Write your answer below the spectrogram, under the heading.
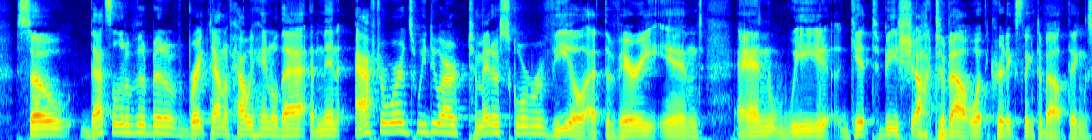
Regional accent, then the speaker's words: North Carolina, United States; accent: twang; if our twangs are slowly slipping out, then you might figure out that we're from North Carolina

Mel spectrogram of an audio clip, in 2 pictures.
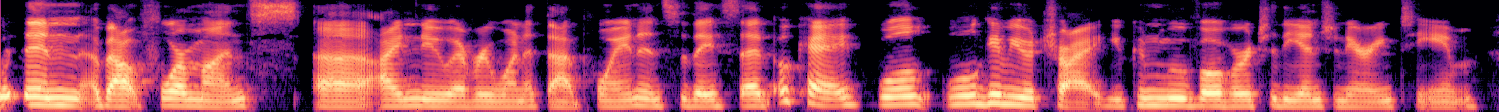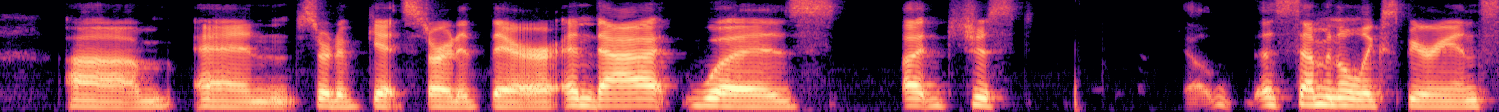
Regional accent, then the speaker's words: Seattle, Washington, United States; moved away as an adult; also born or lived in San Francisco; I'm also from Seattle originally

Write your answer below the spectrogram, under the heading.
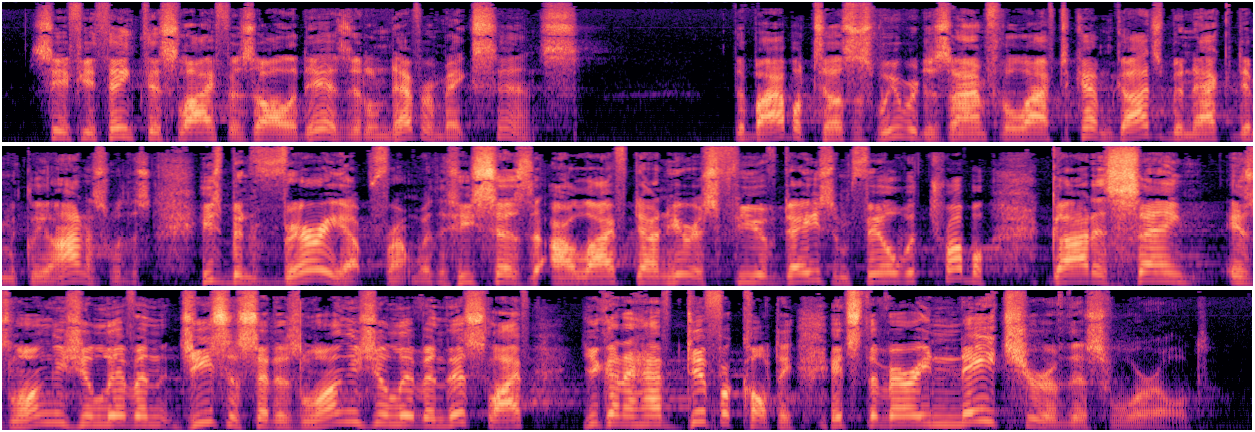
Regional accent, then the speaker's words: South Texas, United States; When I was a kid growing up in South Texas

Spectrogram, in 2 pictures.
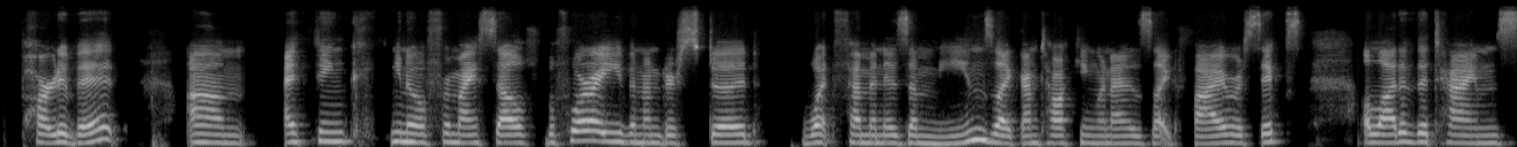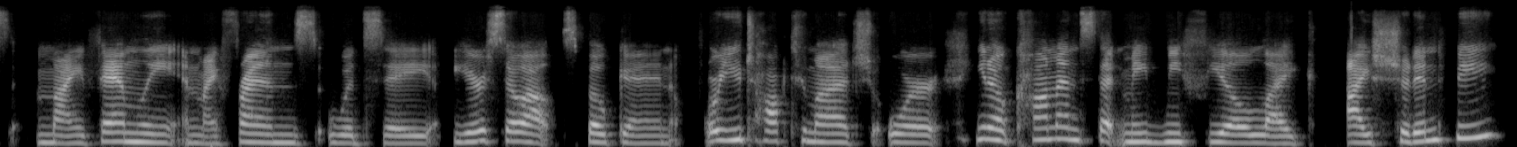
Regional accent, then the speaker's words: New York City, New York, United States; moved away; I spent the first few years of my life, like, I grew up in Brooklyn, New York

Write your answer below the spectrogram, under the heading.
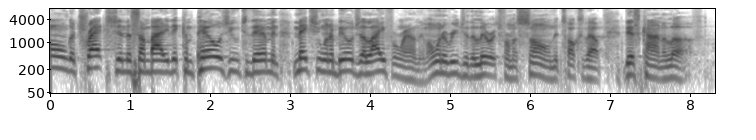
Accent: Dallas, Texas, United States; now in Atlanta, United States; I grew up in Dallas, Texas.

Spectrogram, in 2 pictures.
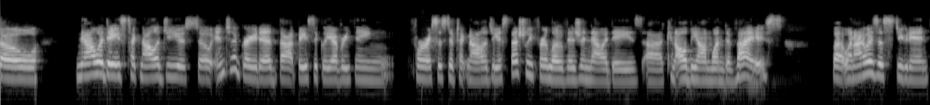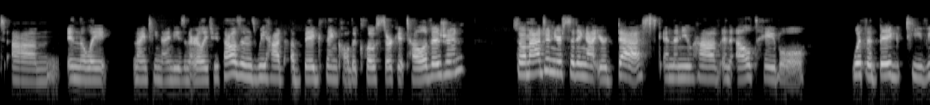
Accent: Florida, United States; And this most likely stems from my dad's background in the Navy and also growing up in Florida.

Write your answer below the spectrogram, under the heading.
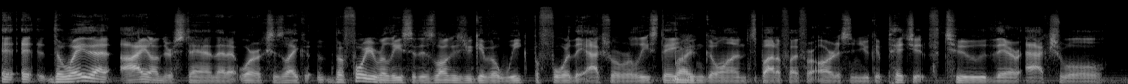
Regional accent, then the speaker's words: Port St. Lucie, Florida, United States; I don't know if we told you this, but we're from Port St. Lucie, is where, I live, and we kind of jam out of there.

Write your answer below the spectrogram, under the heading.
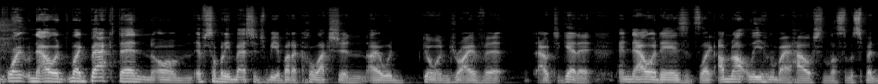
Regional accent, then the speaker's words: New York, United States; I'm from New York

